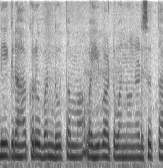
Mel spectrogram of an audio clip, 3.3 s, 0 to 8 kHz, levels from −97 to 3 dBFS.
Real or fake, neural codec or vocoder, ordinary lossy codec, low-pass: real; none; none; none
